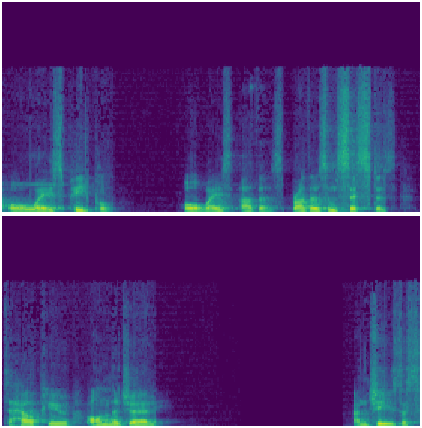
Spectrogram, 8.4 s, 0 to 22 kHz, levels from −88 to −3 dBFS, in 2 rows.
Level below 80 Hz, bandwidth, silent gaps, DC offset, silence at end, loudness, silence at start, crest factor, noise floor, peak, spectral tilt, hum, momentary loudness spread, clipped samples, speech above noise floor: -64 dBFS; 15.5 kHz; 6.56-7.57 s; under 0.1%; 0 s; -22 LUFS; 0 s; 18 dB; under -90 dBFS; -4 dBFS; -6 dB/octave; none; 11 LU; under 0.1%; over 69 dB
